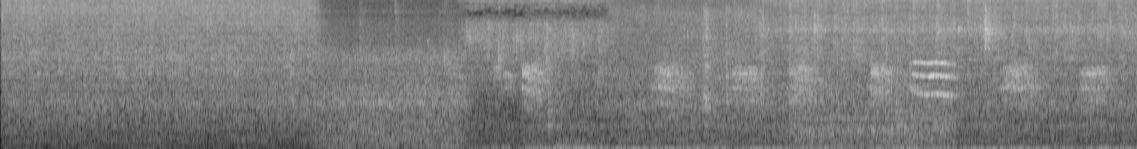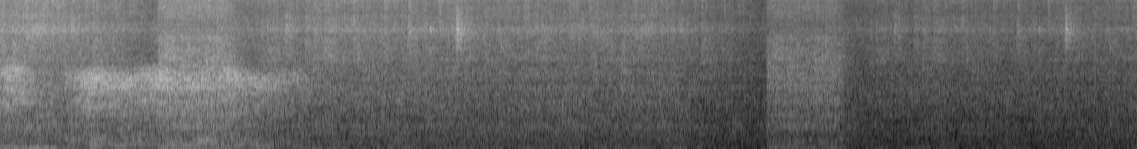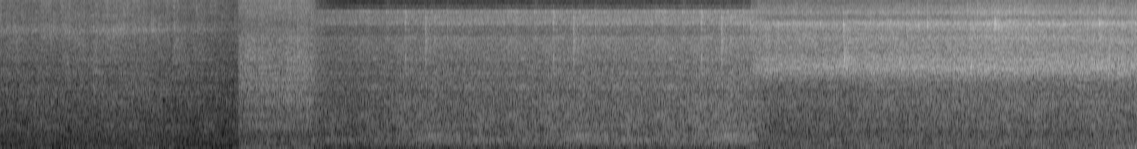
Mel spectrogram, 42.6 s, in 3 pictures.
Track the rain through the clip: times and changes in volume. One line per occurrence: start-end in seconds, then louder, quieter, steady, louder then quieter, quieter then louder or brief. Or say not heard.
0.0-42.6 quieter then louder.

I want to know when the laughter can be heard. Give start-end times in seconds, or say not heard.
not heard.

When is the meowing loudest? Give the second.
12 s.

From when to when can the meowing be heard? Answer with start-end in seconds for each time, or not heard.
9.8-12.0.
